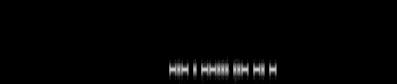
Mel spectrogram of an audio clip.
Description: Morse code, heard as a keyed tone, about 60 wpm, 700 Hz. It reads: KE7UNT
